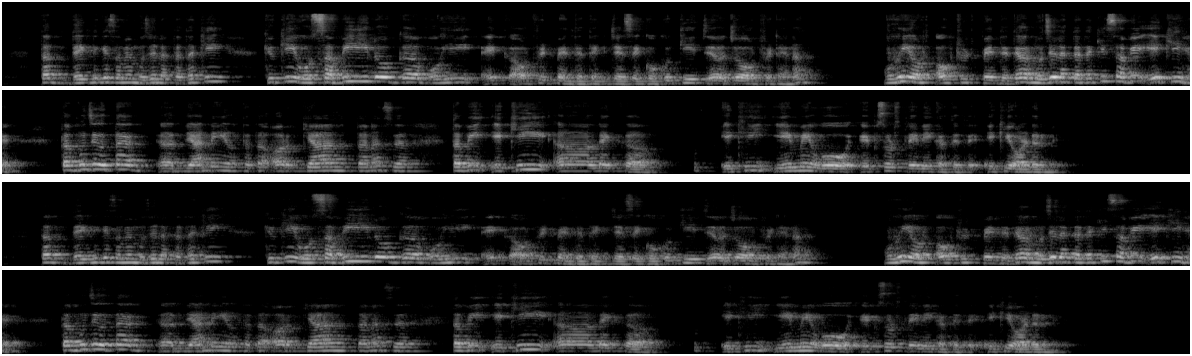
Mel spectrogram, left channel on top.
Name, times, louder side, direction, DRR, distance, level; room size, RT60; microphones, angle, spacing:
voice 1, 0.4-8.1 8.8-18.4 19.1-22.4, left 3 dB, 65° left, 4 dB, 3.6 m, -29 dB
18.0 x 11.5 x 4.9 m, 0.43 s
head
